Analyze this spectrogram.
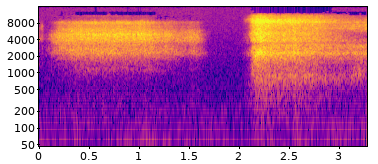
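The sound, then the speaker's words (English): Two long, airy breaths drawn out slowly, with a short pause between them, soft with no talking, like someone exhaling deeply and steadily during a belly-breathing exercise: breathing in through the nose and out as if blowing out birthday candles. “And as you continue that breathing in and breathing out, like you're blowing out birthday candles, you just notice your hands going up and down on your belly.”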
